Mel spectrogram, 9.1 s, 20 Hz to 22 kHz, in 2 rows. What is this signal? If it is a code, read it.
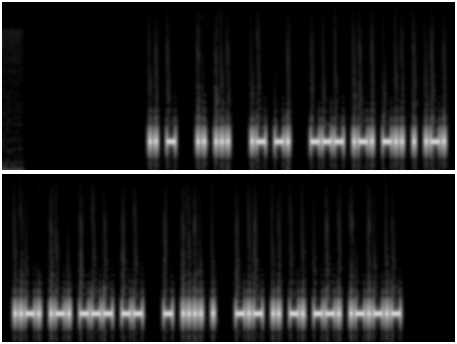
Morse code, heard as a keyed tone, about 40 wpm, 700 Hz. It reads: IT IS AN ORDER FROM THE KING.
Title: Sentences from Top 1000 Words - Review Part 2 - 40wpm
